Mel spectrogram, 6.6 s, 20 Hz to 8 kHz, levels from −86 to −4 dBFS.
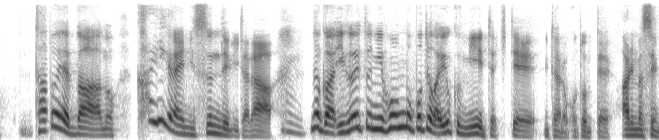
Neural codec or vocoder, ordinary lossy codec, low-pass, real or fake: codec, 16 kHz, 0.8 kbps, ZipCodec; none; 7.2 kHz; fake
